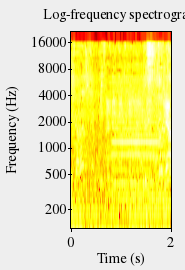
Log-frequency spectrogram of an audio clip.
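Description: Horn of the Kalka–Shimla toy train sounding one steady blast of about a second, heard from inside a moving carriage over its running noise.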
